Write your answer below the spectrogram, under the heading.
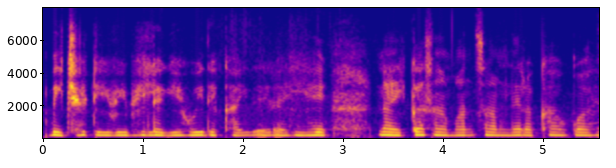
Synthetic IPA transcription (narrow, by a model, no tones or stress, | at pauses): biːt͡ʃʰeʈiːʋibʱilɐɡiɦuid̪ɪkʰaːid̪eːɾɐɦiɦɛːnaːɪkasaːmaːnsaːmneɾɐkʰaɦuaɦɛː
